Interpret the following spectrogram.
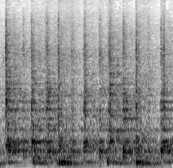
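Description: Live acoustic ensemble playing: a hand drum struck in a quick, steady rhythm over low upright bass notes.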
